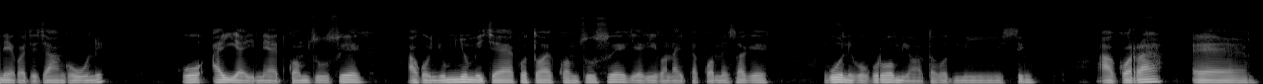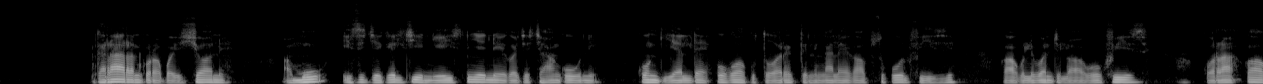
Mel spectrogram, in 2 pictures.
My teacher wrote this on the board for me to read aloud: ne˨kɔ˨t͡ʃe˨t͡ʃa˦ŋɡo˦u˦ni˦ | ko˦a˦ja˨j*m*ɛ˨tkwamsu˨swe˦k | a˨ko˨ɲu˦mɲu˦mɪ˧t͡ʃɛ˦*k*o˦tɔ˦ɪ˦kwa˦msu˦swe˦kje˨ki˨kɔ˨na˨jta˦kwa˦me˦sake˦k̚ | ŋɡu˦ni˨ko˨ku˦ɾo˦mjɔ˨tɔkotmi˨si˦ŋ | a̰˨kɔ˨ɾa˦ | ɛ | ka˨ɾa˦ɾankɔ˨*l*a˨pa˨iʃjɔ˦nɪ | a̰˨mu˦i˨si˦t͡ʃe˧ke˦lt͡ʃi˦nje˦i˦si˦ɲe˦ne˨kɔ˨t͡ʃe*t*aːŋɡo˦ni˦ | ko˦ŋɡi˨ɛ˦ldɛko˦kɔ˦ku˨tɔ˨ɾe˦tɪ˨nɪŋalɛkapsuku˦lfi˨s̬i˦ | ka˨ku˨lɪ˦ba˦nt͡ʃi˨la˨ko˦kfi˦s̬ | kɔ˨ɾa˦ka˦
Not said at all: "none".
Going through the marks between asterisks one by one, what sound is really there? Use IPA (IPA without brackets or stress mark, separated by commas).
n, k, ɾ, t͡ʃ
